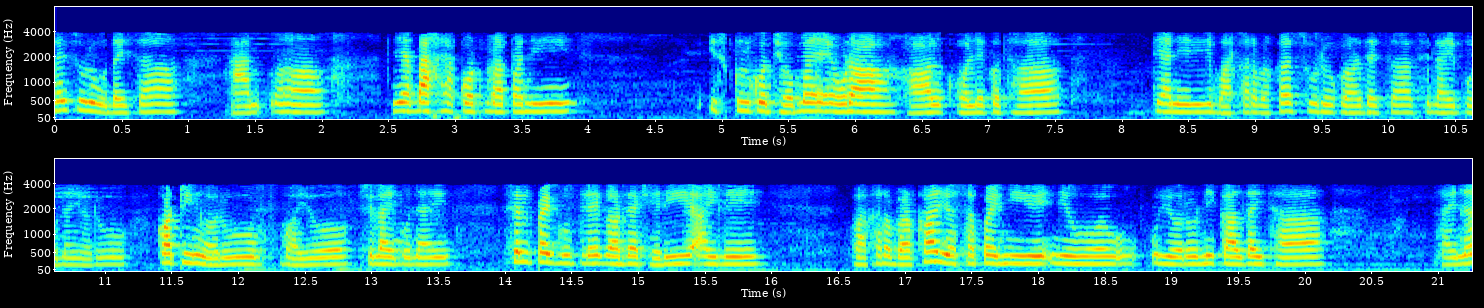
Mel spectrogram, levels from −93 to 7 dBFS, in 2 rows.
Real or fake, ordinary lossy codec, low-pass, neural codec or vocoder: real; AAC, 16 kbps; 7.2 kHz; none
